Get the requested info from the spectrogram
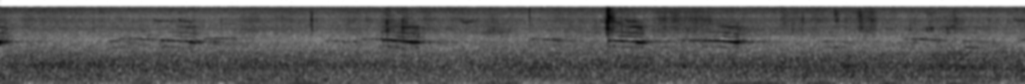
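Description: A bird calling over and over, short high notes that slide downward and come about once every second or so, over a steady low hum.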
